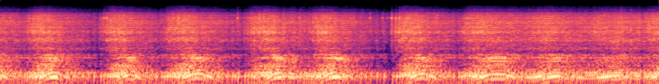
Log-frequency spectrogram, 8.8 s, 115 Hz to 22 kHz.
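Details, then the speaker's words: Kawasaki KZ400 started on choke a week after head gasket leak repair: steady firing rising and falling smoothly with throttle blips, no misses or tapping; healthy start and run. "And we're going to turn it on. Give it a bit of choke. And away we go. Everything should be all cleaned up and ready to go."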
